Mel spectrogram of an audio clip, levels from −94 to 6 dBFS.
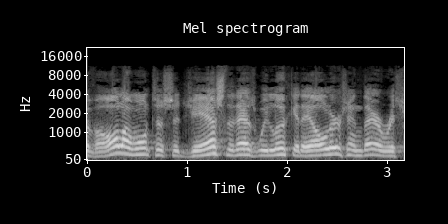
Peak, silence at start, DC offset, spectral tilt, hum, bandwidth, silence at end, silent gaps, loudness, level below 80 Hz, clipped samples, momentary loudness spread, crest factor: -2 dBFS; 0 s; under 0.1%; -5.5 dB/octave; none; 11 kHz; 0 s; none; -17 LUFS; -60 dBFS; under 0.1%; 5 LU; 14 dB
